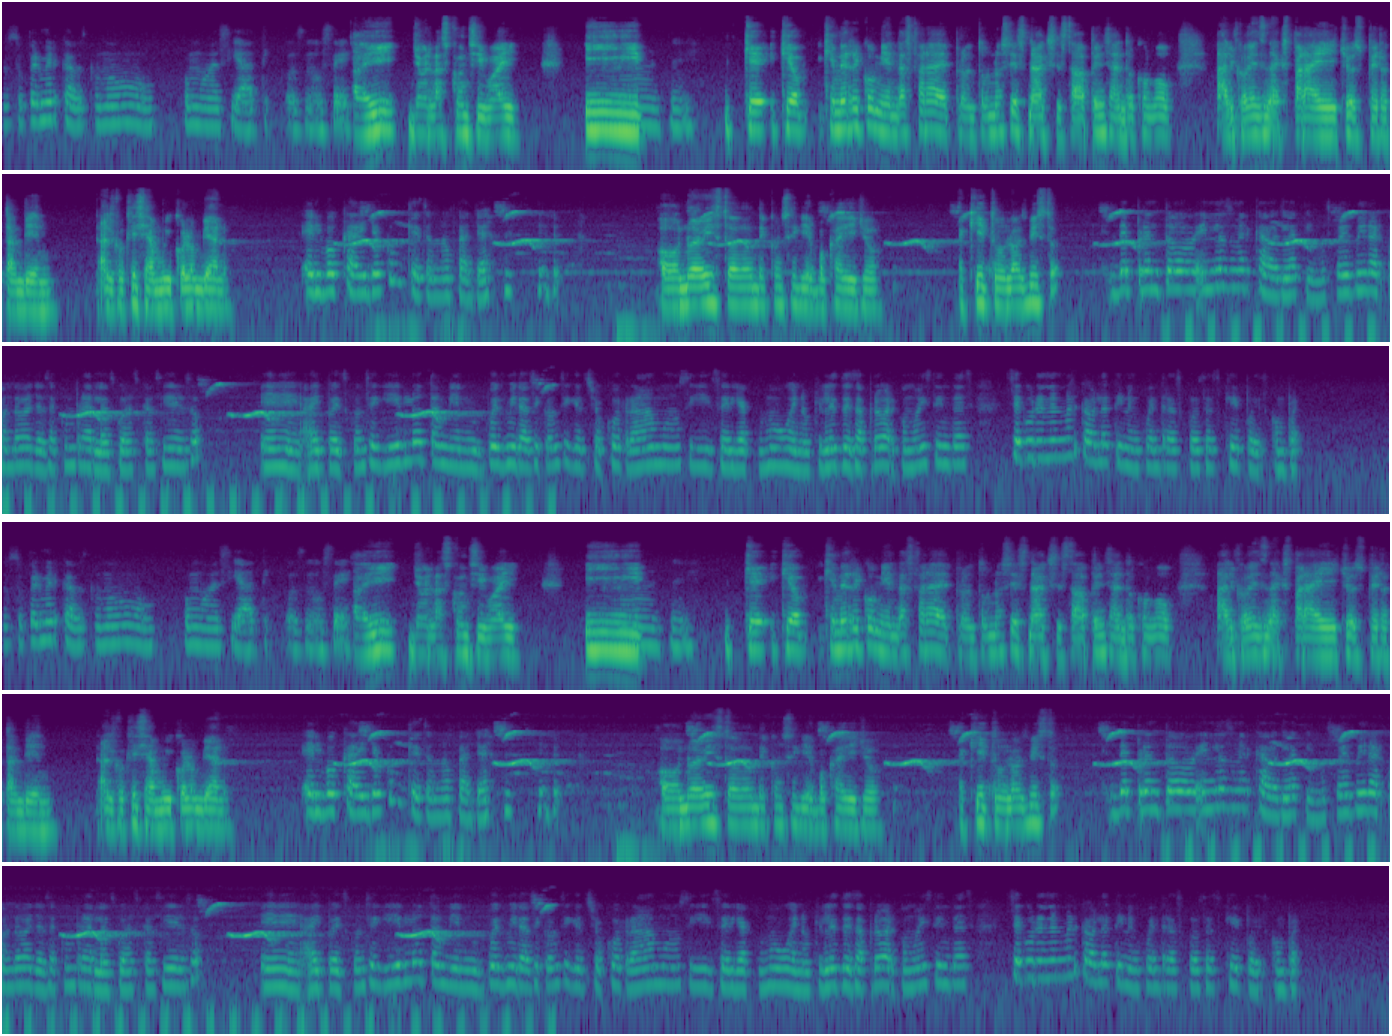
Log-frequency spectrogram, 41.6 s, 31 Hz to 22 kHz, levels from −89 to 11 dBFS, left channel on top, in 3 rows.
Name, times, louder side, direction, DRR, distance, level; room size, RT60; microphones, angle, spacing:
voice 1, 0.0-1.5 1.8-2.5 2.8-3.5 6.1-6.9 16.9-19.5 24.9-29.7 30.3-37.4 37.8-40.7, left 1 dB, 25° left, 1.8 m, -32 dB
voice 2, 3.5-5.6 5.8-6.4 7.4-14.4 14.8-16.2 20.4-22.7 23.4-24.4, left 4 dB, 70° left, 0.4 m, -24 dB
sound 1, 16.0-16.2 17.1-23.7 24.7-33.3, right 3 dB, 60° right, 2.8 m, -32 dB
4.6 x 3.5 x 3.1 m
head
